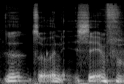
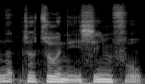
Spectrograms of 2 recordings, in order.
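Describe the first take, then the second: First: It is said in a choked, tearful voice. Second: It is said in a plain, steady voice.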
